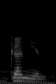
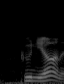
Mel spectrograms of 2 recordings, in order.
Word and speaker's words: Gugnon: I would do Gunyon. Gunyon? I don't know. It's up to you. Gugnon is fine. Gunyon's I think how I'd pronounce it, just in the street. But Gunyon is phonetically correct as well.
